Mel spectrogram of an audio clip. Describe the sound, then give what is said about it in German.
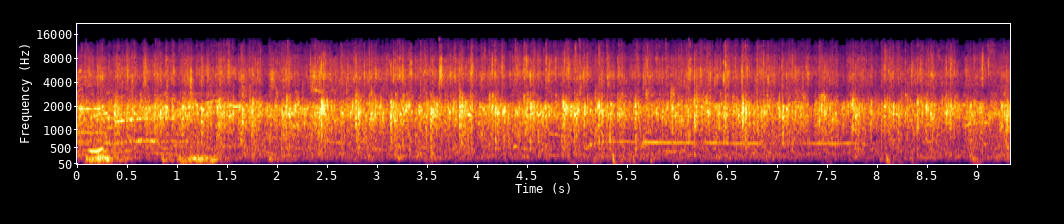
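Sustained applause from a large audience for performers who presented the story of Simeon, a dense steady roar of clapping that fills the whole stretch at an even, strong level, with faint crowd voices mixed underneath. “Ich würde sagen, das hat nochmal einen großen Applaus verdient.”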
